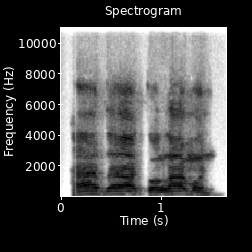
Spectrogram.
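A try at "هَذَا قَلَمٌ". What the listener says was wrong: Panjang pendeknya ini, kolamun hati-hati ini. Ulang lagi.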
